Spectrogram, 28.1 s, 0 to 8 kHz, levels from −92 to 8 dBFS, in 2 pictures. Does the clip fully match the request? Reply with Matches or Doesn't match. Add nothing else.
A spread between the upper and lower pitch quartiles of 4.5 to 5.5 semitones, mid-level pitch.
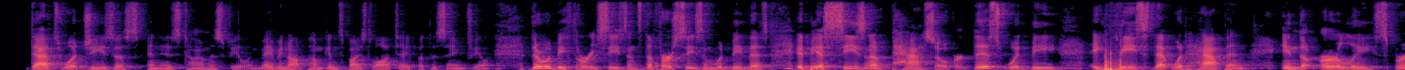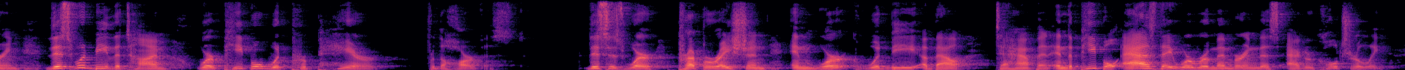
Matches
